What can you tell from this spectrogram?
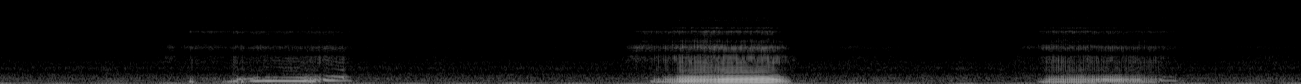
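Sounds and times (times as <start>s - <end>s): quiet breathing: 1.6s - 5.0s, 7.7s - 9.4s, 10.1s - 13.0s
person snoring: 1.7s - 3.6s, 6.3s - 8.0s, 10.3s - 11.8s.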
